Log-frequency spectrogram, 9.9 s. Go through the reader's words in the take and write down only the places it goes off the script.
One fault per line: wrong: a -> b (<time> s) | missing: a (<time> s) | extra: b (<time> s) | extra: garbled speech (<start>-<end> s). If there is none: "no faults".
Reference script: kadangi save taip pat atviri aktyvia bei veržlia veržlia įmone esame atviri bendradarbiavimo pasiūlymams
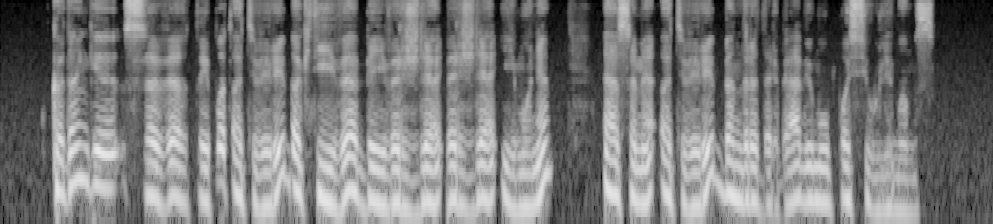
no faults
